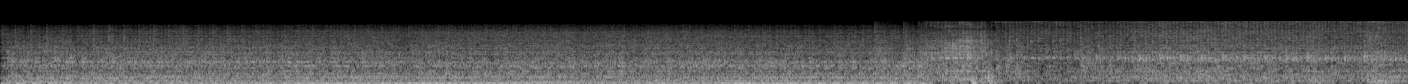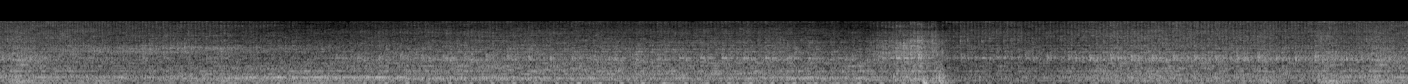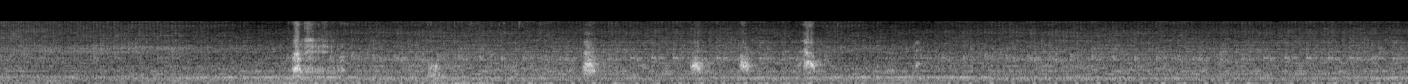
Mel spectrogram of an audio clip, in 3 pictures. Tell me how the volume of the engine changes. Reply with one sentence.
The loudness of the engine stays about the same.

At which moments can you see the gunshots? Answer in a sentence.
You can hear the gunshots from 8.6 to 11.6 s.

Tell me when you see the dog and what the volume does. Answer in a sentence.
The dog can be heard from 30.9 to 37.4 s, getting louder.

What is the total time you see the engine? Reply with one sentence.
The engine can be heard for 42 seconds in total.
